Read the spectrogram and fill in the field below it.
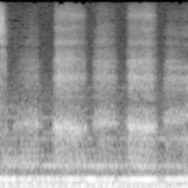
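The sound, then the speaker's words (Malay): Frightened, rapid gasping for breath by a woman while driving: three sharp, airy inhalations in quick succession, fairly loud, over a low steady hum, with no one speaking. “Isteri saya sampai tercungap-cungap ketakutan”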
